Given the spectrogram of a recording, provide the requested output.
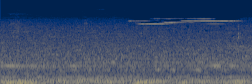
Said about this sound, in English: Like right now, this truck coming. If people don't know this is a hood podcast. You will hear trucks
